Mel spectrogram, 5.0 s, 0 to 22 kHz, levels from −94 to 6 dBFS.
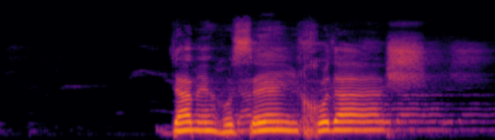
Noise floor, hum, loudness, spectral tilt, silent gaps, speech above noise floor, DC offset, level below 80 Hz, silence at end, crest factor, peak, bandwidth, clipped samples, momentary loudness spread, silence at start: -83 dBFS; none; -25 LUFS; -5.5 dB/octave; none; 59 dB; under 0.1%; -72 dBFS; 0.65 s; 18 dB; -8 dBFS; 13 kHz; under 0.1%; 11 LU; 1.75 s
